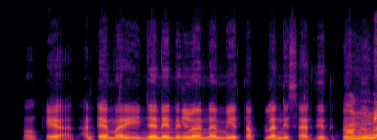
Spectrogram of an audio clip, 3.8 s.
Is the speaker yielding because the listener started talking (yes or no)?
yes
